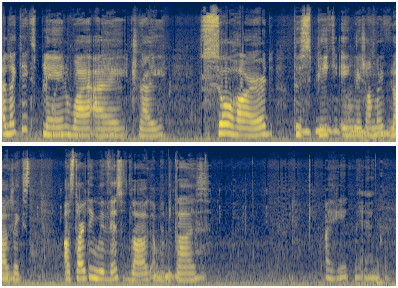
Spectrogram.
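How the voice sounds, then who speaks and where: With a Visayan Filipino accent, a woman speaks at a very slow pace with long, frequent pauses, and audible room echo surrounds her voice. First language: Bisaya (Cebuano). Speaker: vlogger. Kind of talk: casual vlog talk. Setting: in a car.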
